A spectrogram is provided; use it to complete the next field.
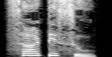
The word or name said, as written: ಸುಡಿಸು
